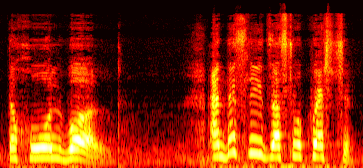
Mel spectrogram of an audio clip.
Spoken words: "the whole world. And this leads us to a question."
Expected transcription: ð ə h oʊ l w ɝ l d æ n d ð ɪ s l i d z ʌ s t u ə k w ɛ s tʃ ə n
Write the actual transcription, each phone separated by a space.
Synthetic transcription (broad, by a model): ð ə h oʊ l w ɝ l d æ n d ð ɪ s l i d z ʌ s t u ə k w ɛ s tʃ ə n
